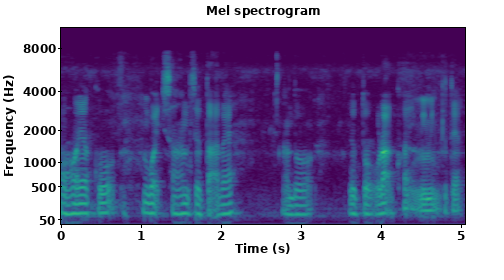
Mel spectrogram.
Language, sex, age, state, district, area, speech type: Santali, male, 30-45, West Bengal, Birbhum, rural, spontaneous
